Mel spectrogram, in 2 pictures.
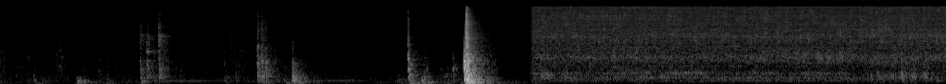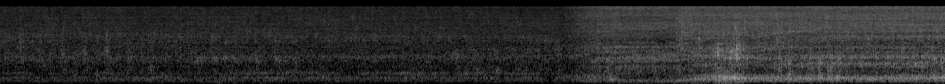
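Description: A few soft knocks and rustles, then a sharp thump about four and a half seconds in. After that a bathroom sink tap runs steadily, getting louder about three-quarters of the way through.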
